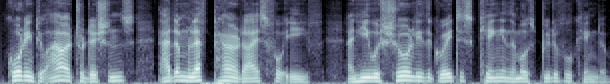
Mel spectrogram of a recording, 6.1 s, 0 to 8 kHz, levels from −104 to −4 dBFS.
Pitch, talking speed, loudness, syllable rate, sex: 115 Hz, 205 wpm, -20 LUFS, 6.4 syllables/s, male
